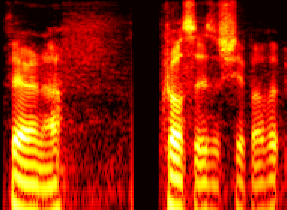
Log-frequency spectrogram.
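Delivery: ordinary delivery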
